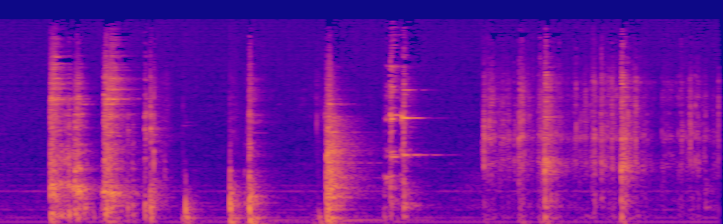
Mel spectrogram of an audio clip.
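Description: Glass clinking as sugar is stirred into a glass of water at a bedside table: a few separate sharp taps, then a longer run of quick, light clinks, with no talk.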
